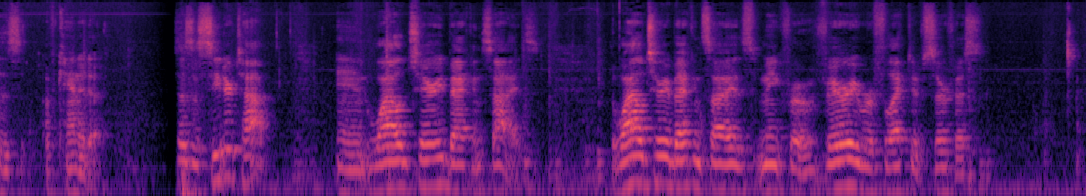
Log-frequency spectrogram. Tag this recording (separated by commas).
Speech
